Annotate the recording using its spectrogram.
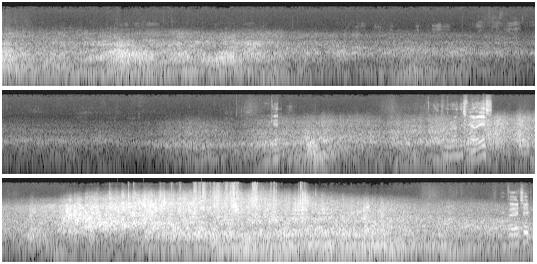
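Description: Eurofighter Typhoon's twin jet engines heard through aerobatic manoeuvres: loud at first, fading to a distant rumble about halfway through, then swelling again to a steady, very loud jet roar over the last eight seconds as it comes close.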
